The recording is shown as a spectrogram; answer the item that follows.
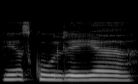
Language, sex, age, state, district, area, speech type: Dogri, female, 30-45, Jammu and Kashmir, Reasi, rural, spontaneous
